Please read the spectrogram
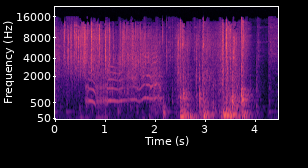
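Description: Film sound effect of a head and body sliding down cabinet glass: a wavering, squealing screech of skin dragging on glass, exaggerated for effect. It is followed by a run of heavy thumps near the end.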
